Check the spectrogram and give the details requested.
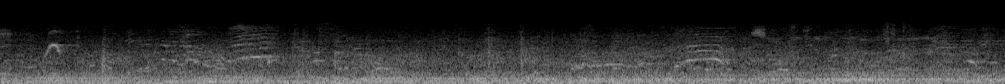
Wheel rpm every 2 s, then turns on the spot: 0, 0, 0, 0, 0.
none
